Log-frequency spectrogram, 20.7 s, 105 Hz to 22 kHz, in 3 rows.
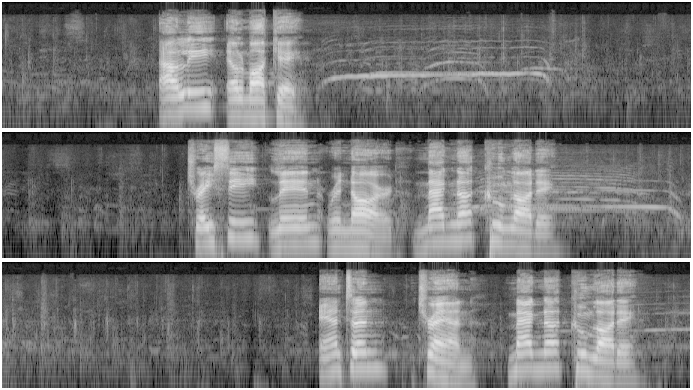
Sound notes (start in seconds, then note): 3.2 audience cheering; 12.6 audience cheering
